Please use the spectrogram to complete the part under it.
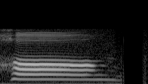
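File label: "hong6", Cantonese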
